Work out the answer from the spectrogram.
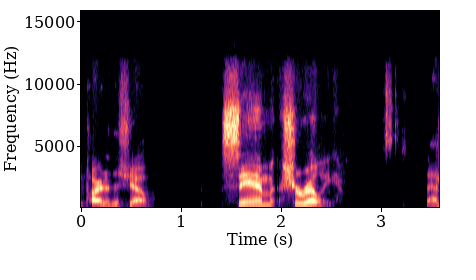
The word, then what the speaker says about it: Chiarelli: Sam Chiarelli, That's not that's it.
